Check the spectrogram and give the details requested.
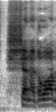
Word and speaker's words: Shenandoah: And you have Spotsylvania County, Front Royal, and Shenandoah, the next three cities that will not get you the jackpot because none of these cities repeated.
